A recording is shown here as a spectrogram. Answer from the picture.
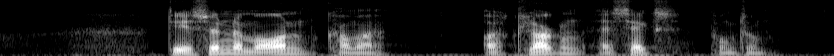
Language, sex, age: Danish, male, 38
